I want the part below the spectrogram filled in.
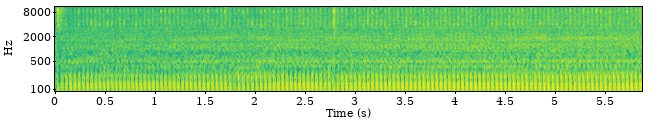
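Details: Curb-find Yard Machines 21-inch 179cc OHV single-cylinder snowblower, after a full-throttle run, throttle a hair above the stop; steady, even putter at about four beats a second without hunting or dying, a normal idle.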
